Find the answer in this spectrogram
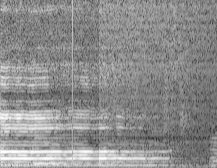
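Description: The final held note of a worship song: a woman's voice sustaining one long note over a held backing chord, both dying away near the end.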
